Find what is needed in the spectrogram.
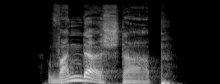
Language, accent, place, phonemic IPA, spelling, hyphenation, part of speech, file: German, Germany, Berlin, /ˈvandɐˌʃtaːp/, Wanderstab, Wan‧der‧stab, noun, De-Wanderstab.ogg
- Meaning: trekking pole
